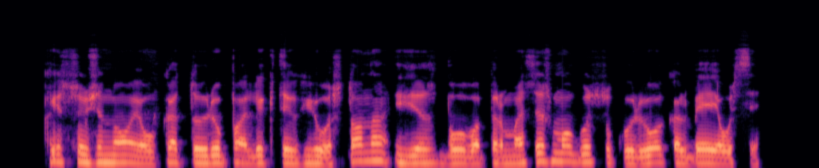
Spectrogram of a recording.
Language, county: Lithuanian, Šiauliai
